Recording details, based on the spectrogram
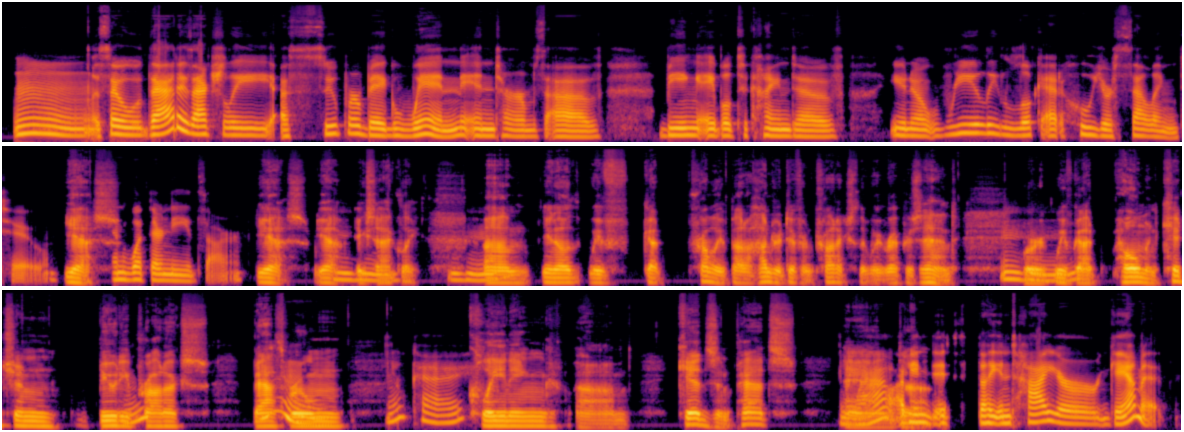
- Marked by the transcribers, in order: drawn out: "Mm"; tapping; other background noise
- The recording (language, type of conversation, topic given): English, advice, How can I get a promotion?
- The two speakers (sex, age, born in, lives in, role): female, 60-64, United States, United States, advisor; male, 70-74, Canada, United States, user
